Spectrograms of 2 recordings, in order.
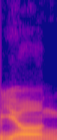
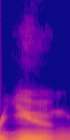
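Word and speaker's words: Jung: Well, maybe it's the subconscious unseen symbolic level of, you know, Carl Young, man and his symbols or Yung, however we're pronouncing it.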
